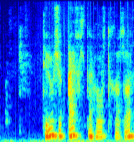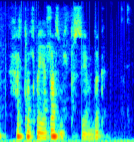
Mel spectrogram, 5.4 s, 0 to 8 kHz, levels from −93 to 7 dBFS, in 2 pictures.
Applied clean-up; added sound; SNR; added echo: neural separator model SepFormer DNS4.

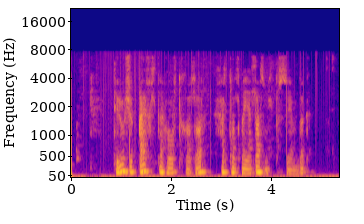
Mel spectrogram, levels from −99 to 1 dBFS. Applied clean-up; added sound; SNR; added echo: none; Crackle; 16 dB; none.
